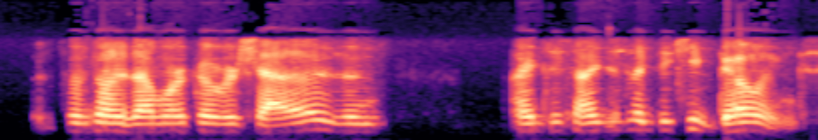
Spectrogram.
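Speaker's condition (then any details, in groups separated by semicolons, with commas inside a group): Cerebral palsy; mild slur, varies by day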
